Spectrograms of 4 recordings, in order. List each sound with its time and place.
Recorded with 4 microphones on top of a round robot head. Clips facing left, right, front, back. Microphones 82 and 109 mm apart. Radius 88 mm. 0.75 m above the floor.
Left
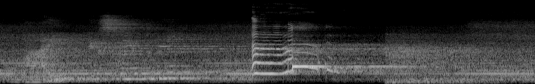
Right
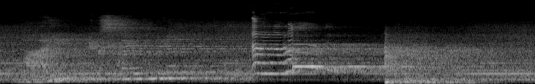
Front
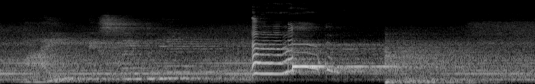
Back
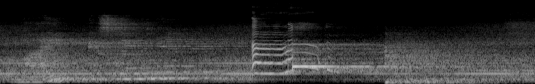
0.1 s a woman speaking: 160° left, 3 m
2.5 s a baby crying: 65° left, 0.5 m
3.8 s an explosion: 75° right, 0.9 m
